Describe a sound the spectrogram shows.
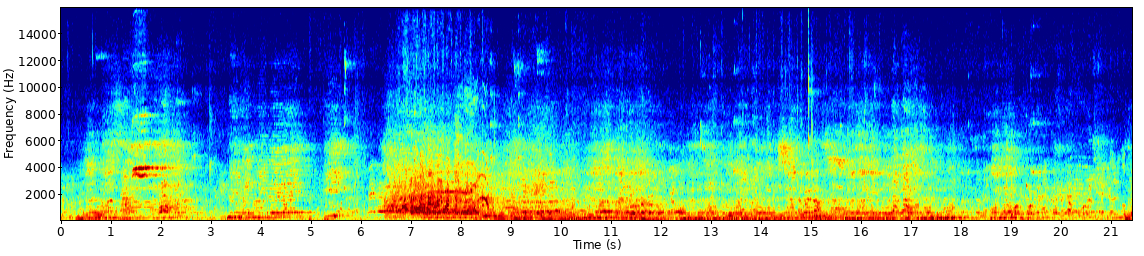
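Young men in a crowd chatter and shout close by in an echoing hall.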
